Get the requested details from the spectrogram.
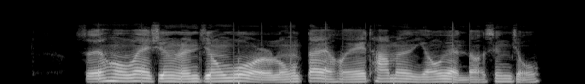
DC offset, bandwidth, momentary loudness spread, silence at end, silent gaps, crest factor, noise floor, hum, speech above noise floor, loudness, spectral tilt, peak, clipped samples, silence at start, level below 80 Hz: under 0.1%; 7.4 kHz; 7 LU; 0.45 s; none; 16 dB; -65 dBFS; none; 47 dB; -19 LUFS; -8 dB/octave; -4 dBFS; under 0.1%; 0.85 s; -52 dBFS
